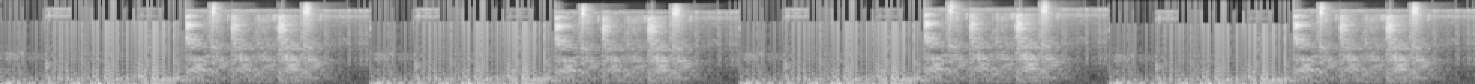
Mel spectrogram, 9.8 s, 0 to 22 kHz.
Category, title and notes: Instrument samples > Percussion
This 195bpm Drum Loop is good for composing Industrial/Electronic/Ambient songs or using as soundtrack to a sci-fi/suspense/horror indie game or short film.
Alien, Ambient, Dark, Drum, Industrial, Loop, Loopable, Packs, Samples, Soundtrack, Underground, Weird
